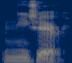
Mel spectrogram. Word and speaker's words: Niger: This country is pronounced Niger.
